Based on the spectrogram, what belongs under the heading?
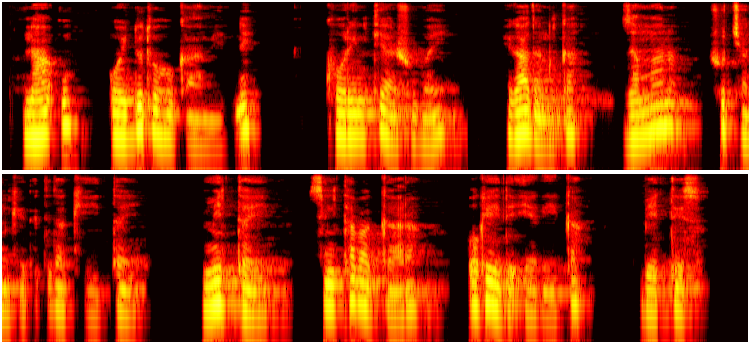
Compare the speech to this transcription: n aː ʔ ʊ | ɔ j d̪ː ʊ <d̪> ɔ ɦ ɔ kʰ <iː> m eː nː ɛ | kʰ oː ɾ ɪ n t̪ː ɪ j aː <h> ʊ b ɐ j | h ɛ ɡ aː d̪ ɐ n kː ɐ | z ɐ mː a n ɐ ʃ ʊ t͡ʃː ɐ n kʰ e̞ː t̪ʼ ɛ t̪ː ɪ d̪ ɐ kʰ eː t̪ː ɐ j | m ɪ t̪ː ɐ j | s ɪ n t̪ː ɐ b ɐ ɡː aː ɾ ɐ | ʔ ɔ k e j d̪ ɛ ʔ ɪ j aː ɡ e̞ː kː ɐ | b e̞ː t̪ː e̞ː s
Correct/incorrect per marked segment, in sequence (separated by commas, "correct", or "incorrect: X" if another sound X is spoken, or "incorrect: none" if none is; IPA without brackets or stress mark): incorrect: t̪, incorrect: aː, incorrect: ʃ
